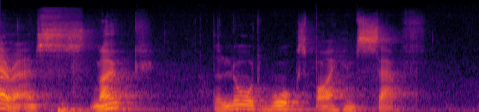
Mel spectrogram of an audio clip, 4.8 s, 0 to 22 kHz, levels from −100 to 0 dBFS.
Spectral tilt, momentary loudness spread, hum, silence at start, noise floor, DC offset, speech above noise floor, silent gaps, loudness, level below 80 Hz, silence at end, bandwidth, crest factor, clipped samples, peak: -5 dB/octave; 14 LU; none; 0 s; -65 dBFS; under 0.1%; 31 dB; none; -35 LUFS; -56 dBFS; 0.6 s; 16.5 kHz; 20 dB; under 0.1%; -16 dBFS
